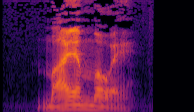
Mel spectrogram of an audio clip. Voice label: male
